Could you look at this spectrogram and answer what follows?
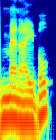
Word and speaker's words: Menable: So the correct pronunciation is menable.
